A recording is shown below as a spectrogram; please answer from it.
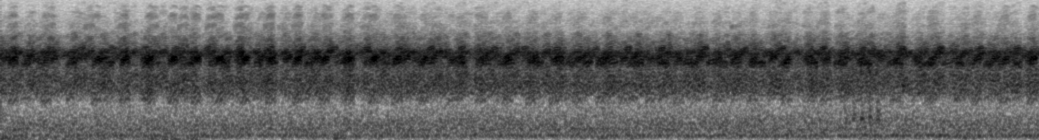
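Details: Countryside frogs at night form a thick, steady wall of high rapid croaking trills, many callers overlapping without pause.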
